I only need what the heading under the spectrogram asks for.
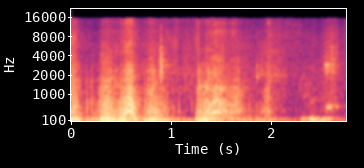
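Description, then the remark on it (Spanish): A jacket zipper is pulled open in a few raspy strokes, each a short burst of ratcheting noise, with no talking. “Perdón que me estaba desabrochando la chumpa por si oyeron ahí un ruido extraño, no es que me esté cagando.”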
